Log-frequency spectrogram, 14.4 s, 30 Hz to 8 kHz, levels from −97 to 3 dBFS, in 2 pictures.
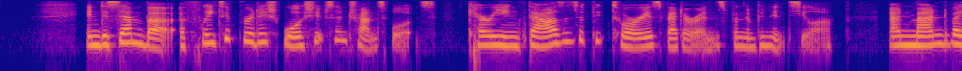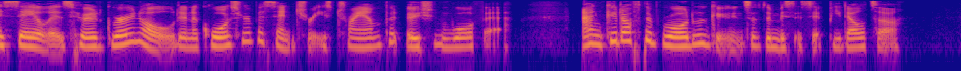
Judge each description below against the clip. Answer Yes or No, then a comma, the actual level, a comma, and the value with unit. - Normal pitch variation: Yes, average, 4.3 semitones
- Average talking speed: Yes, average, 185 wpm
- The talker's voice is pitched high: Yes, high, 230 Hz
